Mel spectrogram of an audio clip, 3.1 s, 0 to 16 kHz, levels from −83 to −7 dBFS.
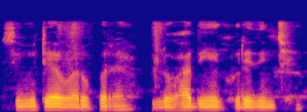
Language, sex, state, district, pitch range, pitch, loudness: Bengali, male, West Bengal, Malda, 95-100 Hz, 95 Hz, -22 LUFS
